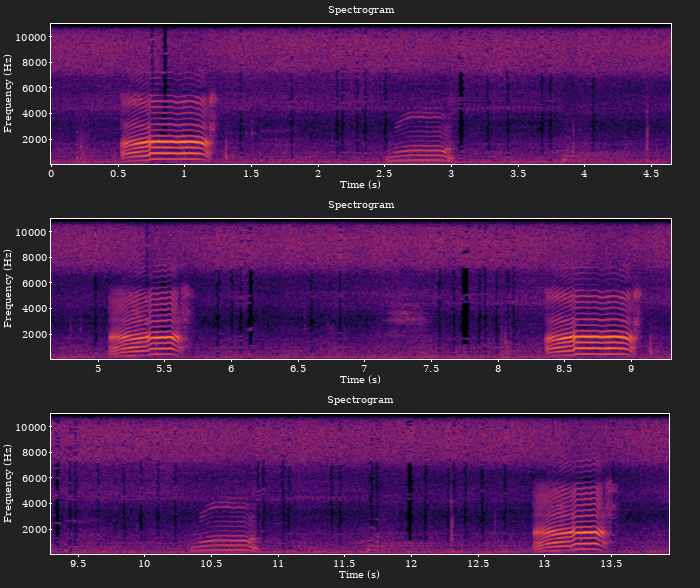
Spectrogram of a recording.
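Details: Sloth calling in a run of six short, reedy bleats spread over fourteen seconds, strong cries alternating with weaker answering ones, steady hiss underneath.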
